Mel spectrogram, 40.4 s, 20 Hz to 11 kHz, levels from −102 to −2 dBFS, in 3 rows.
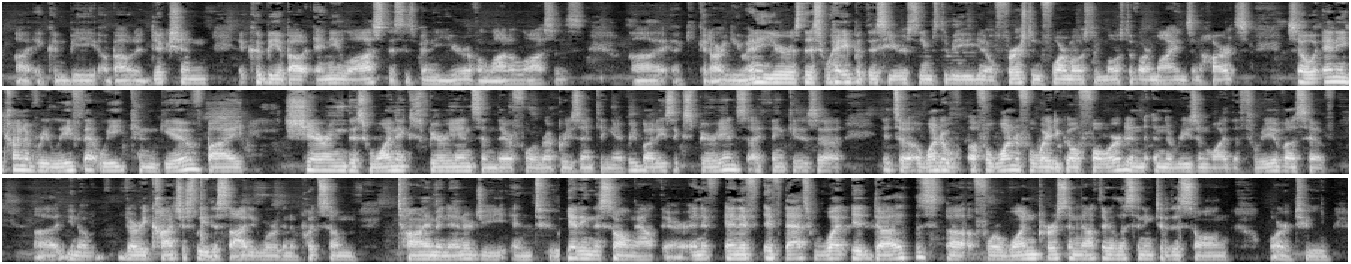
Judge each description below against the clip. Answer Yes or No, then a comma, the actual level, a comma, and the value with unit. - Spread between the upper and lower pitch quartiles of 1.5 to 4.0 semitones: Yes, narrow, 2.5 semitones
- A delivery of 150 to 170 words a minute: No, average, 195 wpm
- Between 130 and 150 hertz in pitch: No, low, 105 Hz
